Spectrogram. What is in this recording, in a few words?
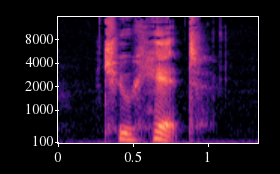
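"to hit", English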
